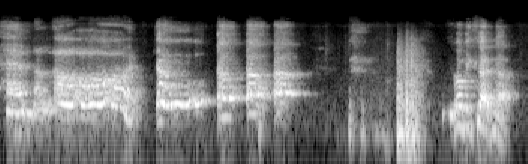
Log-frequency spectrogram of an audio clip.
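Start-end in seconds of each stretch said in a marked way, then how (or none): 0.1-1.8 high, slow hooped cry; preaching whoop. Acted. Previewing her hoop and holler, high drawn whoop. 2.1-3.8 vocal dun dun dun; organ stabs. Acted. Imagining the organist playing, sung dun dun.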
